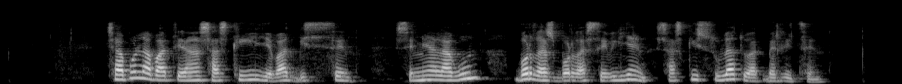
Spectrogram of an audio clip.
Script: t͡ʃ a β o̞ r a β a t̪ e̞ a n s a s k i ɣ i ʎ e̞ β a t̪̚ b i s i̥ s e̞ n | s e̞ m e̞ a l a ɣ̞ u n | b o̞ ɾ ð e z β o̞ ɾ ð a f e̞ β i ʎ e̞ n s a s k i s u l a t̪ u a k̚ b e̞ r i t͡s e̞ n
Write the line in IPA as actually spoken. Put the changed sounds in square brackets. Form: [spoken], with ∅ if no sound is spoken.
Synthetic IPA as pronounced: t͡ʃ a β o̞ [l] a β a t̪ e̞ a n s a s k i ɣ i ʎ e̞ β a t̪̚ b i s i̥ s e̞ n | s e̞ m e̞ a l a ɣ̞ u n | b o̞ ɾ ð [a] z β o̞ ɾ ð a [s] e̞ β i ʎ e̞ n s a s k i s u l a t̪ u a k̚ b e̞ r i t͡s e̞ n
